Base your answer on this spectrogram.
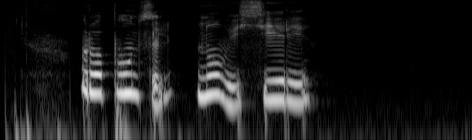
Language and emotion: Russian, sad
